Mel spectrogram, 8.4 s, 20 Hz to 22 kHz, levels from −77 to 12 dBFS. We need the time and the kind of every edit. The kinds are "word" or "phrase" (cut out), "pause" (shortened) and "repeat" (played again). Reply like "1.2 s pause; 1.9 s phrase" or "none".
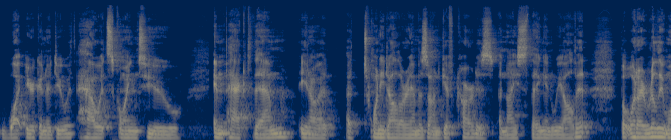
0.9 s word; 2.6 s pause; 7.2 s word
